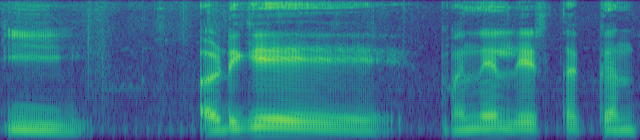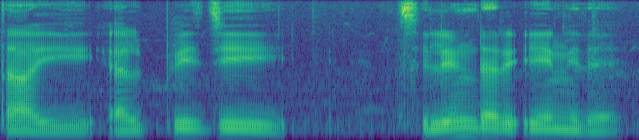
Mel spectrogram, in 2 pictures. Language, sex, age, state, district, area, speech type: Kannada, male, 18-30, Karnataka, Uttara Kannada, rural, spontaneous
